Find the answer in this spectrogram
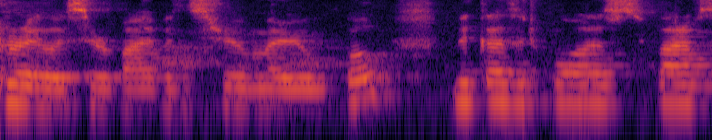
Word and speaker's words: Mariupol: And Kate is one of the story heroes, and she is from Morpolio. I want to say it right, Mariupol.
